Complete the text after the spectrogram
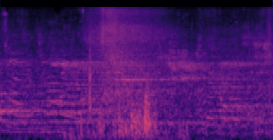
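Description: A killer whale splashes its tail in the water.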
